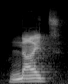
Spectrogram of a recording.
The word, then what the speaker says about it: knight: swords and lances um so knight if you know is spelt k yeah k it begins with k but the pronunciation is knight so it's k n i g h t and you see that k and that g and that h it has like basically no meaning you see knight um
